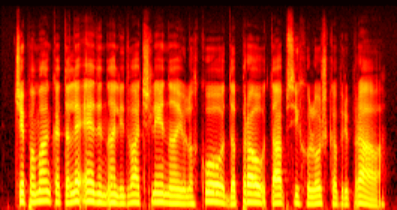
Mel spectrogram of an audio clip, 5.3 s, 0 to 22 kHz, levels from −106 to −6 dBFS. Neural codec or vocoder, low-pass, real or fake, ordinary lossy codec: vocoder, 48 kHz, 128 mel bands, Vocos; 19.8 kHz; fake; none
